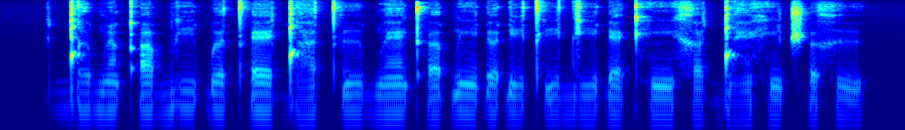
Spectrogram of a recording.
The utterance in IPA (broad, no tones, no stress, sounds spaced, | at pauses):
ɡ͡ǃ ə b ĩ qʼ ɐ b i ɓ ə tʼ ɛ ɡ͡ǃ a tʼ ɨ b ɛ̃ kʼ ɐ ɓ ĩ ɗ ə ɗ i tʼ i d i ɗ ɛ kʰ ĩ x ɐ ɡ͡ǃ ɛ̃ x ĩ t͡ʃʼ ə x ɨ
